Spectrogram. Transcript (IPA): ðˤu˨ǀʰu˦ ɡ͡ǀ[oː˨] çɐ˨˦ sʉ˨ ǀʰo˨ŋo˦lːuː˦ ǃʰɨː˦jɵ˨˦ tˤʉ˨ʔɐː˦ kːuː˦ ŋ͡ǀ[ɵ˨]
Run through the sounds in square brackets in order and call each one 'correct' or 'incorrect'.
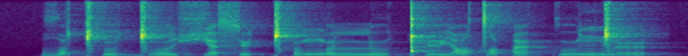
correct, incorrect: ɵː˨

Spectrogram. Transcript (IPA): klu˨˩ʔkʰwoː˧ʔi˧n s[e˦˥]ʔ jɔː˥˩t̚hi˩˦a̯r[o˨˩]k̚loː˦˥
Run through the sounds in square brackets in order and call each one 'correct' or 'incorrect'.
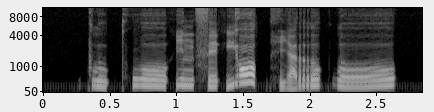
correct, incorrect: o˦˥

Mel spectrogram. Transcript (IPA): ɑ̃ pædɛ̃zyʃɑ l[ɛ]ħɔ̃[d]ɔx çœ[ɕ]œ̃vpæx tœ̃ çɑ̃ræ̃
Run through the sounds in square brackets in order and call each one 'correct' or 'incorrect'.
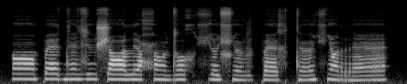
correct, correct, correct

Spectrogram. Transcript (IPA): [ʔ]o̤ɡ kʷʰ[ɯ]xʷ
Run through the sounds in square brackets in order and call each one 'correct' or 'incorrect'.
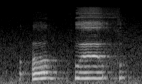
correct, correct

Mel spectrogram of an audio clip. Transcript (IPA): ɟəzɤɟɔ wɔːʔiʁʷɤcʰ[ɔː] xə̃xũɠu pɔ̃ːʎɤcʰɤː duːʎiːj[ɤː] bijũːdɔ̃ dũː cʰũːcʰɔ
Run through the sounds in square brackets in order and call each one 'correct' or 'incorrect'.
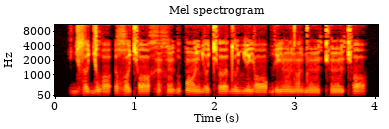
correct, incorrect: ɔː

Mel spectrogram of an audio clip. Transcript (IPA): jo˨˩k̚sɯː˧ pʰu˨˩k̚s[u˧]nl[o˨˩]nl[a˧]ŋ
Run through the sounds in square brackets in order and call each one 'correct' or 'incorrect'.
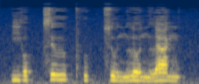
incorrect: u˩˦, correct, correct

